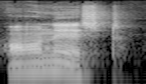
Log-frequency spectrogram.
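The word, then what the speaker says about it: honest: एन ऑनेस्ट मैन, तो यहाँ पर ऑनेस्ट, एच यहाँ पे भी साइलेंट है, ओ से स्टार्ट हो रहा है, तो वो क्या है?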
